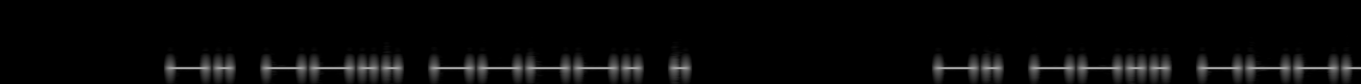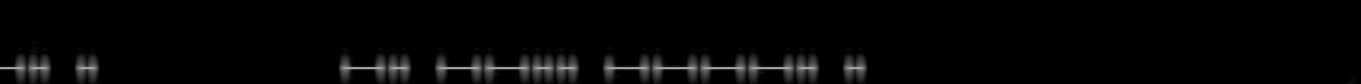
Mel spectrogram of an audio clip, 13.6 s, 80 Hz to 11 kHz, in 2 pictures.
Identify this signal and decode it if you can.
Morse code, heard as a keyed tone, about 20 wpm, 700 Hz. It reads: NZ9E NZ9E NZ9E
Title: USA Call Signs - 4 Characters - Repeated 3x - 20wpm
